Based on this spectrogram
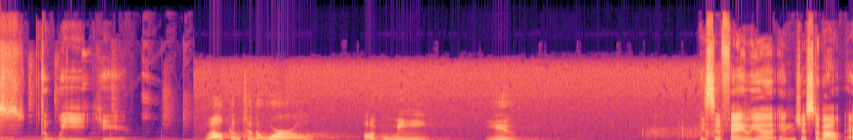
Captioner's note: slow applause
